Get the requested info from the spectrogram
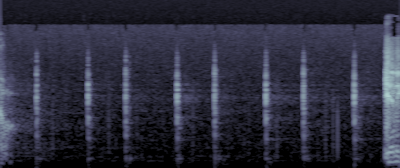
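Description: Faint, steady ticking of a clock, about two ticks a second.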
